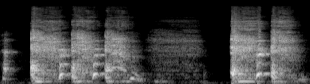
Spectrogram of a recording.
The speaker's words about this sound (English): And I feel like I need to cough now again. So I'm just going to cover the microphone.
